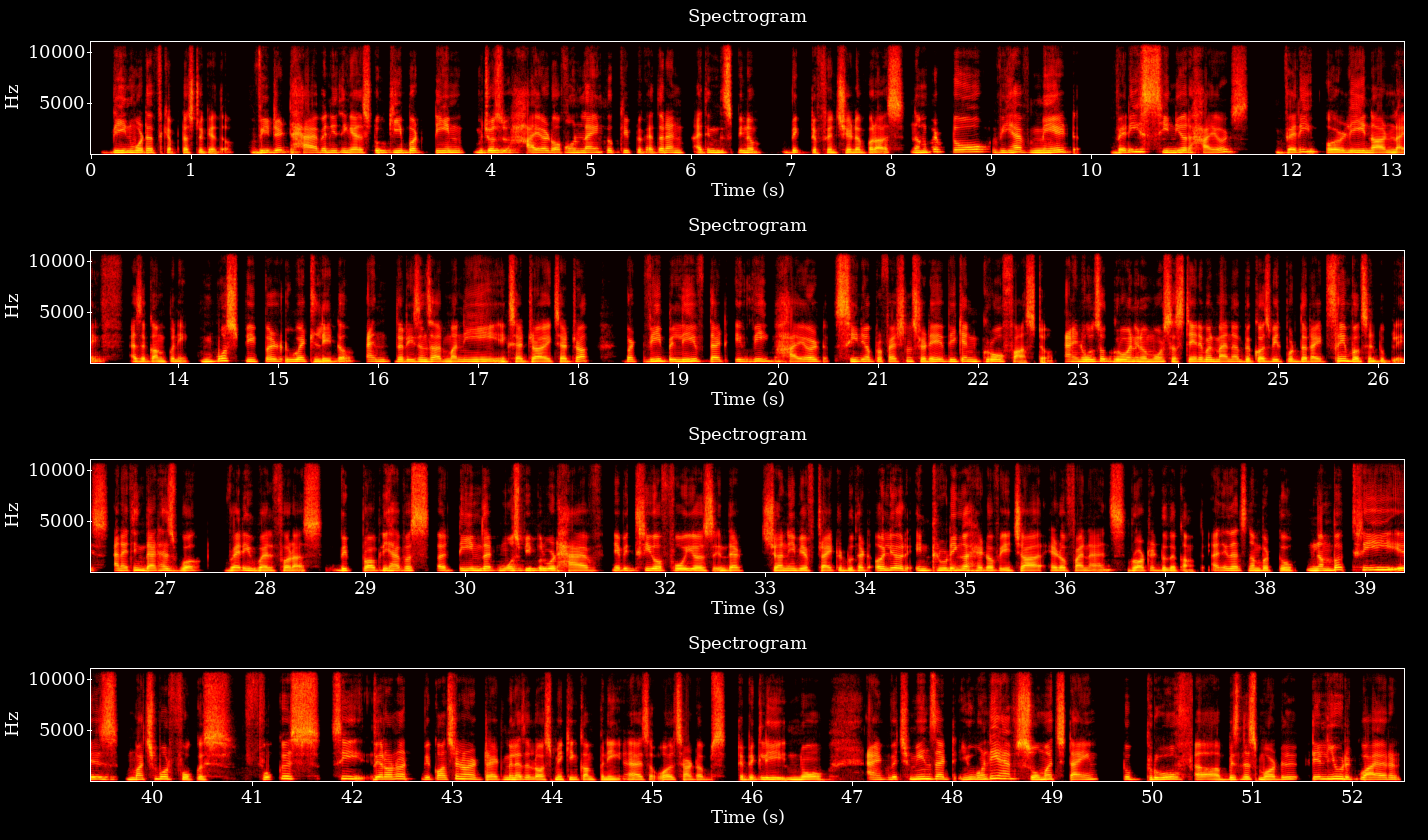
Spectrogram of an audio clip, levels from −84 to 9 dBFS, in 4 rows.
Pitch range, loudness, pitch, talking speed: 165-195 Hz, -19 LUFS, 175 Hz, 220 wpm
